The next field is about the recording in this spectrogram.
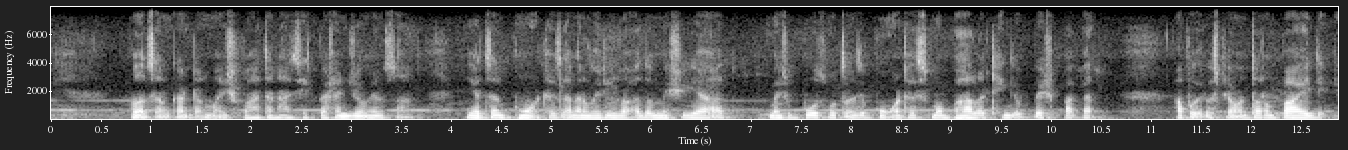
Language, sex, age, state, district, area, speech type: Kashmiri, male, 18-30, Jammu and Kashmir, Shopian, rural, spontaneous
